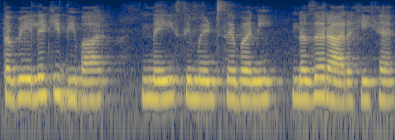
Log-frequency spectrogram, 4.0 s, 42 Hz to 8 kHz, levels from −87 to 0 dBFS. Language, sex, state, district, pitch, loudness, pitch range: Hindi, female, Chandigarh, Chandigarh, 195 Hz, -16 LUFS, 190-205 Hz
